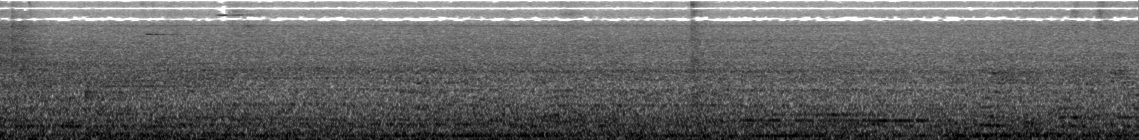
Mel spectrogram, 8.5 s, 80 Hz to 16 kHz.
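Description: Boeing 737 MAX airliner's CFM LEAP-1B turbofan engines running at low taxi power, a steady rushing noise with a low, even drone underneath.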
